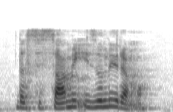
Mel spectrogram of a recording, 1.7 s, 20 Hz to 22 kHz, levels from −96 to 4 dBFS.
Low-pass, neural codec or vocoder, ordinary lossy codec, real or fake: 7.2 kHz; codec, 16 kHz, 8 kbps, FreqCodec, larger model; MP3, 96 kbps; fake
